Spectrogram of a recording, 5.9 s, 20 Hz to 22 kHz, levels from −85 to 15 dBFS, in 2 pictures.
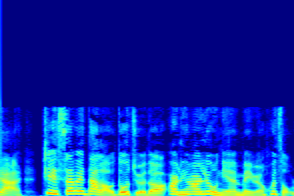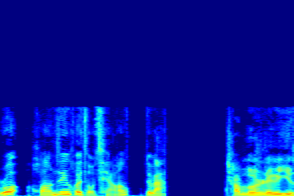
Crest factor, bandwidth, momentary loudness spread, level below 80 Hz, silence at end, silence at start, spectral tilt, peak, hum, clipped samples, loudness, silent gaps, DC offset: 14 dB; 10.5 kHz; 8 LU; -52 dBFS; 0 s; 0 s; -5.5 dB/octave; -6 dBFS; none; under 0.1%; -20 LUFS; 5.11-5.17 s; under 0.1%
